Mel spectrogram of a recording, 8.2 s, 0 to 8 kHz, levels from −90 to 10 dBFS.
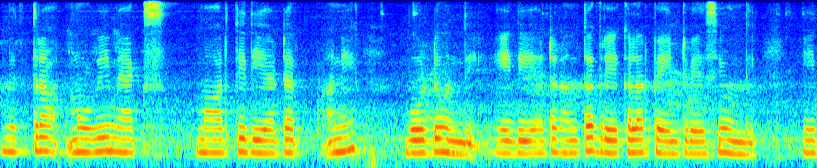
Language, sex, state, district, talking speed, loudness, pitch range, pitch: Telugu, female, Andhra Pradesh, Srikakulam, 130 wpm, -16 LUFS, 180-195 Hz, 190 Hz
